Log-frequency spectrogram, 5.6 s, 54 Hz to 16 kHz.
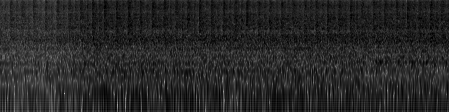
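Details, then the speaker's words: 1924 Dodge truck, old four-cylinder, first run after dry start, throttle held slightly up to warm it: steady even chuffing, about 40 oil pressure, no smoke or fuel leak; owner suspects an exhaust leak; running healthy. "I got I'm holding the throttle up a little bit get a little heat to it sounds good it's not I don't see a puke and smoke anywhere"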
